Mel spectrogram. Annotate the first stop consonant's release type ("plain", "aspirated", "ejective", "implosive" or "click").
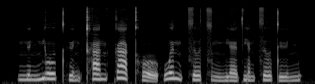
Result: aspirated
